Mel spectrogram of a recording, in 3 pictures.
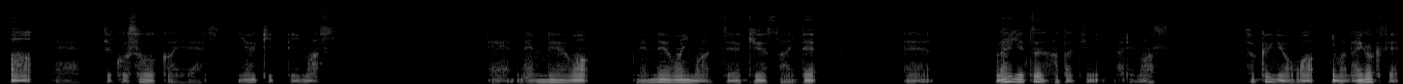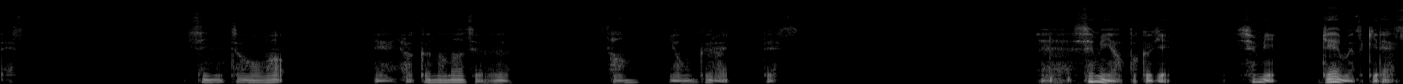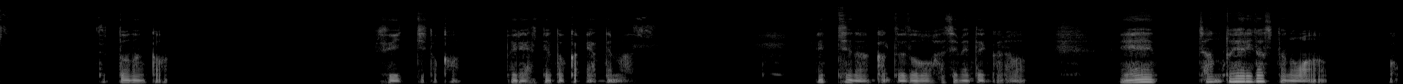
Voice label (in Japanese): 自己紹介, ASMR; 実演生音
